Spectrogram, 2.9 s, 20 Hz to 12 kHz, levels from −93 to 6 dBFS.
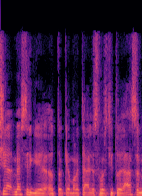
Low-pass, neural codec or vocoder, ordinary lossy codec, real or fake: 9.9 kHz; vocoder, 22.05 kHz, 80 mel bands, Vocos; AAC, 32 kbps; fake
